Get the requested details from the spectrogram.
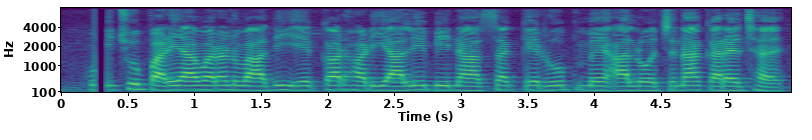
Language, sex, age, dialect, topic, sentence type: Maithili, male, 31-35, Eastern / Thethi, agriculture, statement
